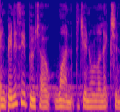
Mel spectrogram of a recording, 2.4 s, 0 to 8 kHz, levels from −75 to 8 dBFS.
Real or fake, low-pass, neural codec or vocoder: fake; 7.2 kHz; codec, 16 kHz, 8 kbps, FreqCodec, larger model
